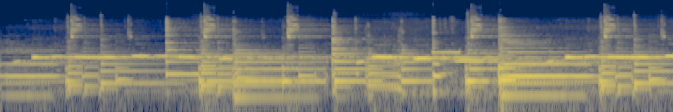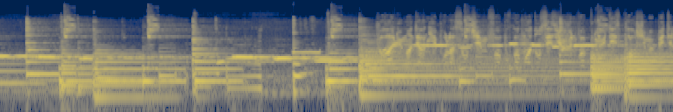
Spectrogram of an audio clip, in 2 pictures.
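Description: A rap song plays loud and close, rhythmic vocals riding over a melodic beat with steady bass, and the backing grows denser and brighter in the final few seconds.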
